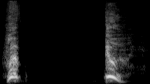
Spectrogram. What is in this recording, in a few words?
Grunt Jump; Warrior; Lord Of Darkness; Realm Royale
